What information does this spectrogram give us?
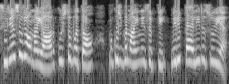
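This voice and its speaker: A woman's voice: extremely high pitch, moderate pace, dry recording, pitched above the performer's own voice. A woman voicing an anxious young new bride in a family comedy story, fretful and pleading. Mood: panicked, pleading.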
